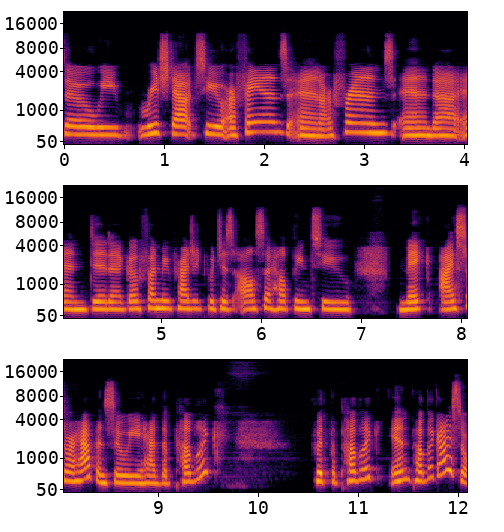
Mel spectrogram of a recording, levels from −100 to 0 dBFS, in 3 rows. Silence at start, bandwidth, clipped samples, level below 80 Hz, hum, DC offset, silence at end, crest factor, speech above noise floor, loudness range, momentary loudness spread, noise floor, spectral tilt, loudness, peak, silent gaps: 0 s; 12 kHz; under 0.1%; -78 dBFS; none; under 0.1%; 0 s; 22 dB; 33 dB; 2 LU; 5 LU; -57 dBFS; -5 dB/octave; -24 LUFS; -4 dBFS; none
